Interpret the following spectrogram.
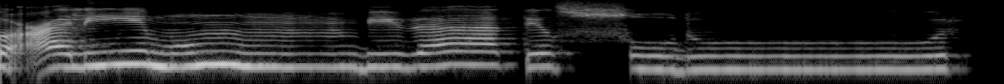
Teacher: क्योंकि तनवीन के बाद बा है, तो इसलिए ये अब मीम से बदल जाएगा, मीम साकिन हो जाएगा। हम इसको अलीमुम बिज़ातिस सुदूर पढ़ेंगे।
